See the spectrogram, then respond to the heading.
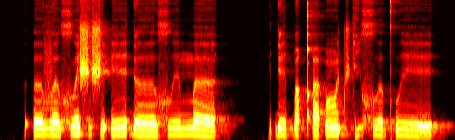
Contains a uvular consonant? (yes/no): yes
